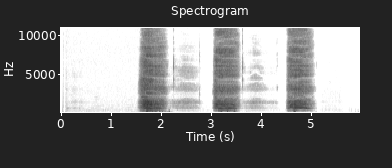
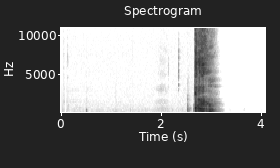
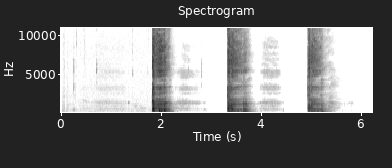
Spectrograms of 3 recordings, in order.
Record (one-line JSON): {"exhalation_length": "6.0 s", "exhalation_amplitude": 15280, "exhalation_signal_mean_std_ratio": 0.39, "cough_length": "4.1 s", "cough_amplitude": 32767, "cough_signal_mean_std_ratio": 0.22, "three_cough_length": "6.2 s", "three_cough_amplitude": 32768, "three_cough_signal_mean_std_ratio": 0.24, "survey_phase": "beta (2021-08-13 to 2022-03-07)", "age": "18-44", "gender": "Male", "wearing_mask": "No", "symptom_none": true, "smoker_status": "Never smoked", "respiratory_condition_asthma": false, "respiratory_condition_other": false, "recruitment_source": "REACT", "submission_delay": "1 day", "covid_test_result": "Negative", "covid_test_method": "RT-qPCR"}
